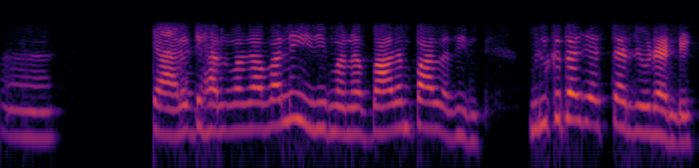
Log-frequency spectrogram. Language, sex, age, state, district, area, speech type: Telugu, female, 30-45, Telangana, Peddapalli, urban, conversation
